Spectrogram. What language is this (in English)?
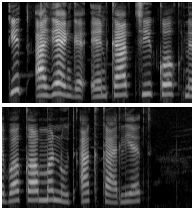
Kalenjin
